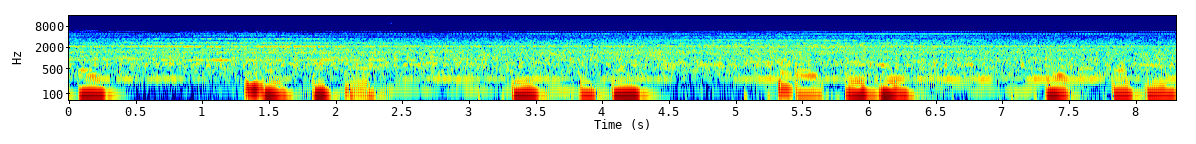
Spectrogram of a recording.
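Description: Boeing 747 Shuttle Carrier Aircraft's four jet engines running at taxi power: a steady whining hiss with several high, steady tones, broken by irregular low thumps.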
